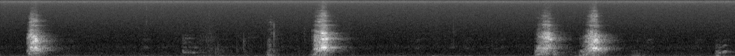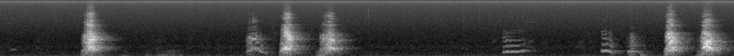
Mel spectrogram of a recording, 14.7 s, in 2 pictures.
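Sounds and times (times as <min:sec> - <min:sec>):
dachshund barking: 0:00.3 - 0:00.6, 0:03.1 - 0:03.5, 0:05.4 - 0:06.2, 0:08.2 - 0:08.6, 0:09.8 - 0:10.9, 0:13.4 - 0:14.6.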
